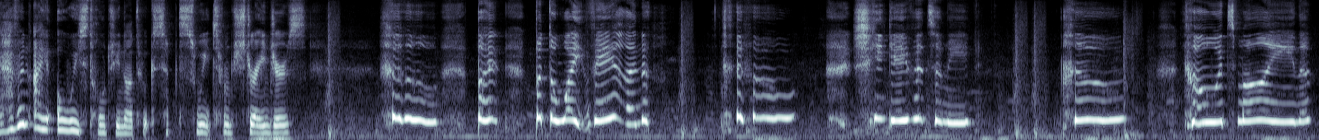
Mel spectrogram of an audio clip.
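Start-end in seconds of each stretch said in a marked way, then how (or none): 3.8-13.1 put-on high, whiny little girl wailing; bratty child clinging to her candy; pitched-up tantrum voice with sobbing noises; Maria's voice. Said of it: "doing Maria's voice".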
